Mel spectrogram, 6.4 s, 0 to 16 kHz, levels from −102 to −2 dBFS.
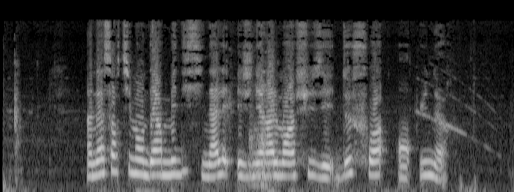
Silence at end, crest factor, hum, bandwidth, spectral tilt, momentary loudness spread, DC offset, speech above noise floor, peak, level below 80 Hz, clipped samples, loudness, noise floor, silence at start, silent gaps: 0.5 s; 14 dB; none; 11.5 kHz; -4 dB/octave; 9 LU; under 0.1%; 37 dB; -18 dBFS; -62 dBFS; under 0.1%; -29 LUFS; -66 dBFS; 0.05 s; none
